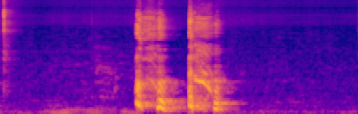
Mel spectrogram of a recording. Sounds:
Cough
